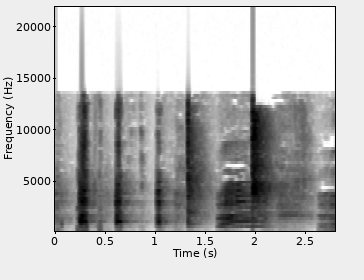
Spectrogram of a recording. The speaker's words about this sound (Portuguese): E aí depois a Brooke devolve, tipo, hum, ela vira RuPaul, tudo bem se eu bater num mendigo? É o Paul sim, aí ela vai dar um tapa.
